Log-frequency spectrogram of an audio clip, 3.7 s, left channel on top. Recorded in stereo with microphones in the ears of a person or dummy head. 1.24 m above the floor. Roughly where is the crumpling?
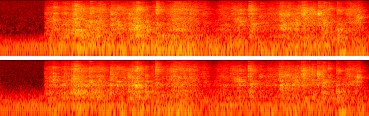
Right.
